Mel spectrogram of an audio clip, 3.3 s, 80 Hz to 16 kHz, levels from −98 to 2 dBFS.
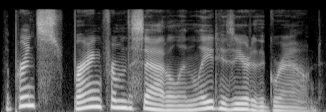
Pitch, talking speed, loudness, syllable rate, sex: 180 Hz, 240 wpm, -14 LUFS, 4.8 syllables/s, female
